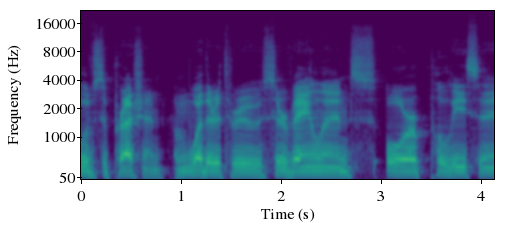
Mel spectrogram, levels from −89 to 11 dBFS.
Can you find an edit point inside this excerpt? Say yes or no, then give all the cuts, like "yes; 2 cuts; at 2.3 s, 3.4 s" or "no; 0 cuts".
yes; 1 cut; at 1.0 s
